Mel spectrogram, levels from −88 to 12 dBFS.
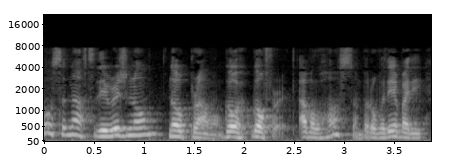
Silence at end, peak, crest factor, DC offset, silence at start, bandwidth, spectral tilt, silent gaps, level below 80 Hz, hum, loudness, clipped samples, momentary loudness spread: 0 s; -2 dBFS; 16 dB; under 0.1%; 0 s; 7.8 kHz; -7.5 dB/octave; none; -44 dBFS; none; -18 LUFS; under 0.1%; 8 LU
